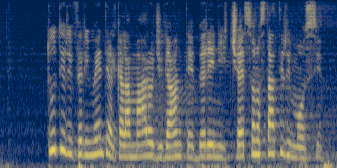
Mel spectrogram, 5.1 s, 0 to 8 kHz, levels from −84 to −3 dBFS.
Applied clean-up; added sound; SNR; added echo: none; none; none; reverberation time 0.4 s.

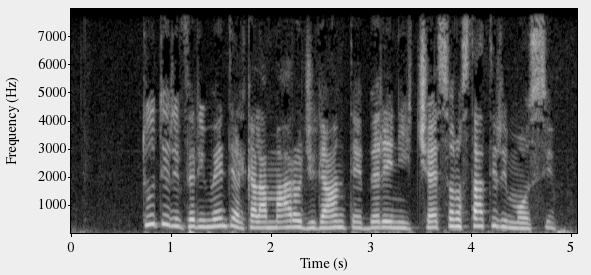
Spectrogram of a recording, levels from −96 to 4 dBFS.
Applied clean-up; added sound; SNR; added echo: none; none; none; none.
